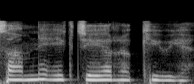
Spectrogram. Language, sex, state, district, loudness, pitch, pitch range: Hindi, female, Jharkhand, Ranchi, -16 LUFS, 210 Hz, 200-215 Hz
